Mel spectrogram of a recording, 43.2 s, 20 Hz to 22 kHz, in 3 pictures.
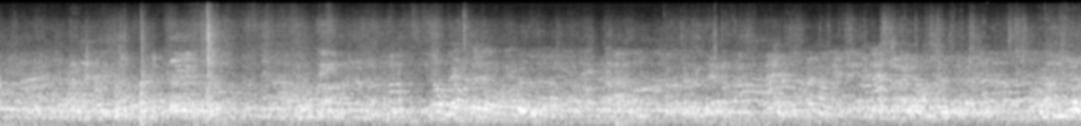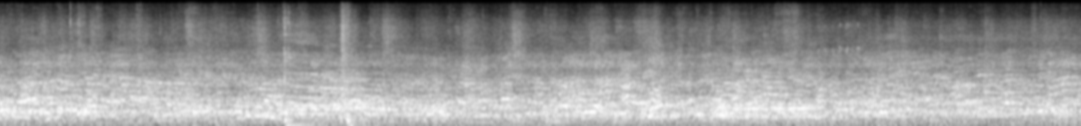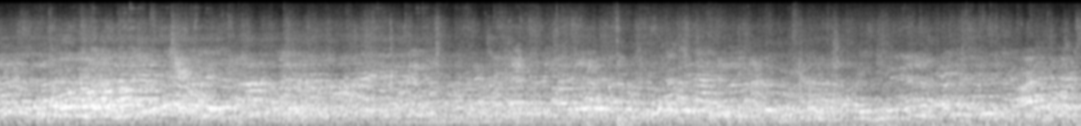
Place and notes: Tourists gather on the roofed open panoramic view place at the upper platform of "Palace in the Sky", the unfinished mansion from the Marcos period in the eighties, now a tourist attraction with widespread views from the top of the inactive stratovulcano Mount Sungay (or Mount Gonzales). Someone from the Tagaytay Picnic Grove is showing a big white snake. WLD 2016
Tagaytay, Cavite, Philippines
